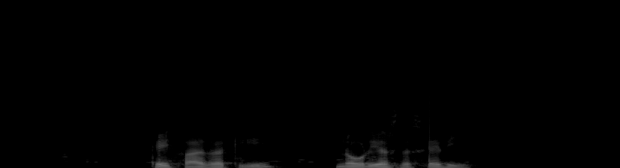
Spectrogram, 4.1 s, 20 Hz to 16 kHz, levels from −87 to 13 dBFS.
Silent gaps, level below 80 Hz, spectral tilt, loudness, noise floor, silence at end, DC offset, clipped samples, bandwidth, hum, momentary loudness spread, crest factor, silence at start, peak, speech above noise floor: none; -80 dBFS; -8 dB/octave; -52 LUFS; -89 dBFS; 1 s; under 0.1%; under 0.1%; 5.8 kHz; none; 13 LU; 20 dB; 1 s; -34 dBFS; 38 dB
